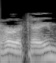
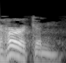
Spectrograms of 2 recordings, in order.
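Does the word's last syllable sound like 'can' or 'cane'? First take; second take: cane; can. First: The last syllable sounds like 'cane'. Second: The last syllable sounds like 'can'. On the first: This is how the spelling suggests it is said. "They don't say hurricane" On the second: This is how local people say the name. "If you're from over there, they say hurricane"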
